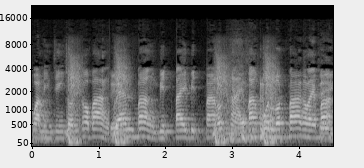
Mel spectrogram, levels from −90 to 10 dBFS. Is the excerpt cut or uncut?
uncut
